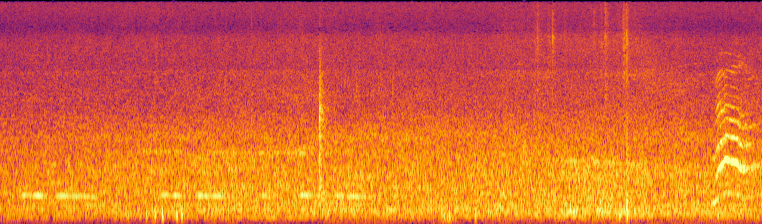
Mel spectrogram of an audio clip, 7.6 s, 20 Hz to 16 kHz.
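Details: Bengal cats Simba and Storm, 18 months old: after seven quiet seconds of room hum, one short rising-then-falling meow closes the recording.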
